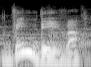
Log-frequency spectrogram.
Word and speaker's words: vendeva: molto molto semplice, perché tutte le E toniche presenti all'interno delle coniugazioni vanno pronunciate chiuse. Se prendiamo per esempio il verbo vendere, si dice io vendevo, tu vendevi, egli vendeva, noi vendevamo, voi vendevate.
